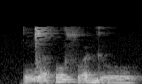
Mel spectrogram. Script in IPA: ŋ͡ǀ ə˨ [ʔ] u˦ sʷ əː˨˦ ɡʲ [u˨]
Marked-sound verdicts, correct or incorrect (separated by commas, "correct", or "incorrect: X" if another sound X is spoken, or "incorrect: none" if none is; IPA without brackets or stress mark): correct, incorrect: uː˨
